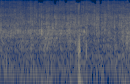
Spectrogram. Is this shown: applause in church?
no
